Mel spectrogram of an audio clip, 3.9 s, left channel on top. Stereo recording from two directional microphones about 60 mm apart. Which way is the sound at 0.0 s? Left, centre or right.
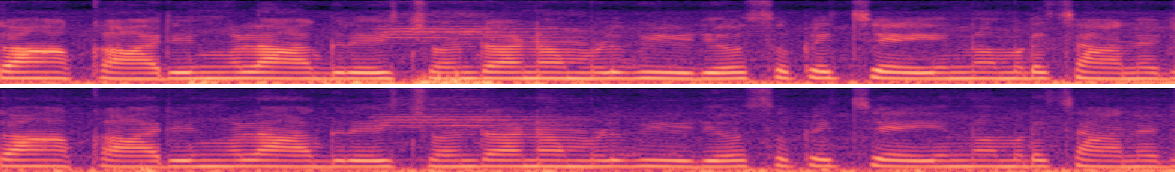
Left.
